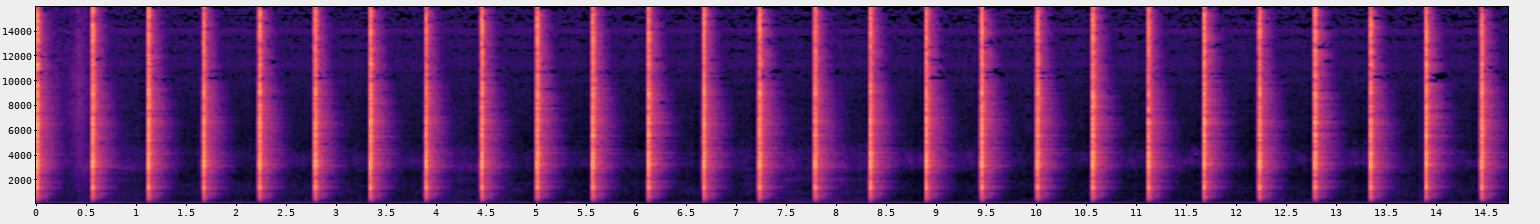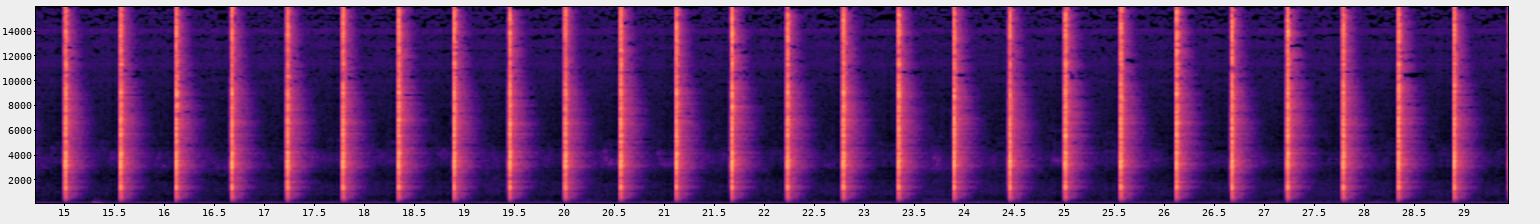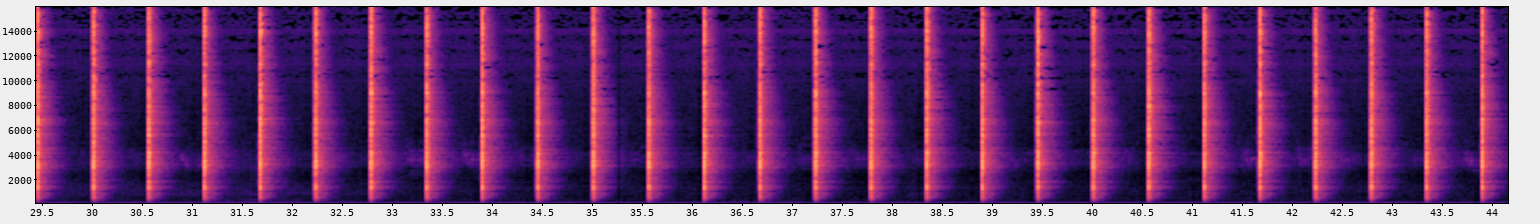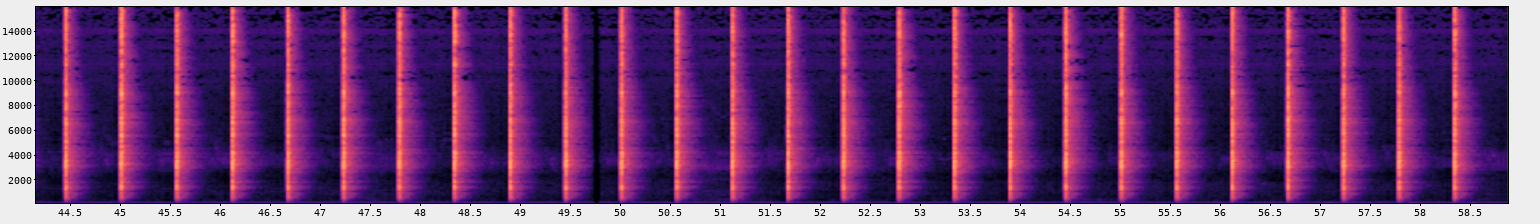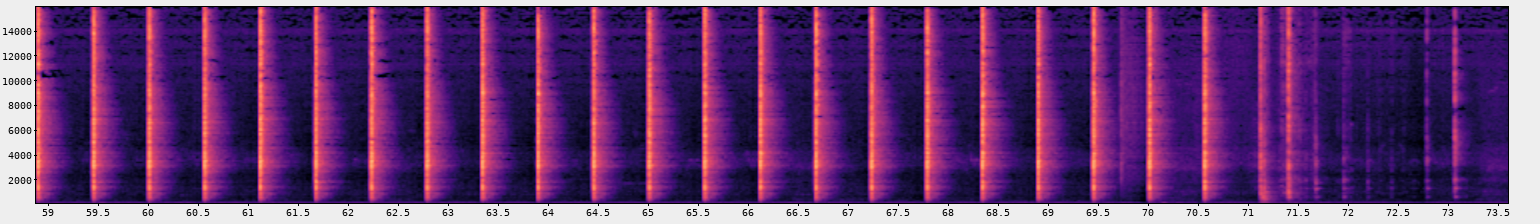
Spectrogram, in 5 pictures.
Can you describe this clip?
A Wittner Taktell Piccolo metronome playing at 108 BPM
Recorded in mono with an AKG 414, Fredenstein mic amp, RME Fireface interface into Pro Tools. Timing corrected.
Wittner, 108, clockwork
